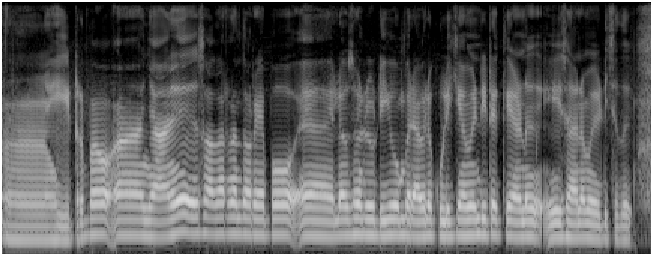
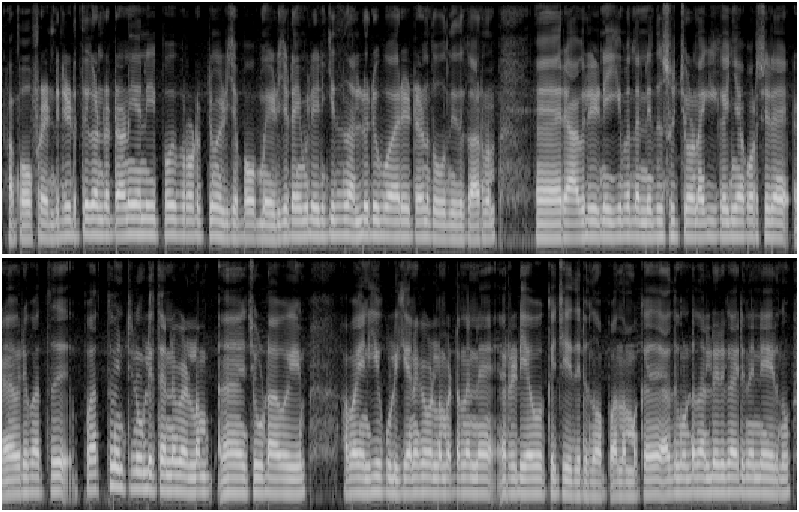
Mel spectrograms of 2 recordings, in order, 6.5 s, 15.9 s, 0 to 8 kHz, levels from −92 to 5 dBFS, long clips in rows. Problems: none marked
